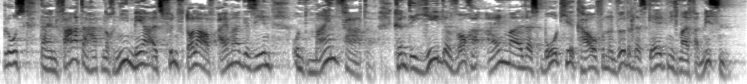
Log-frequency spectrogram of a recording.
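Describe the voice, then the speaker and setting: A man's voice: fairly high pitch, animated, normal speed, creaky, a little mellow, reverberant, pitched above the performer's own voice. A man voicing a spoiled, haughty rich teenage boy who sounds boastful and indignant in an audiobook.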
